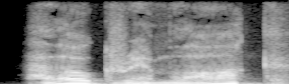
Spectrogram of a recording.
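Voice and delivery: loud, carrying voice calling out. Voicing a hidden voice calling from around the corner: unseen voice calling out. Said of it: "you hear a voice go".

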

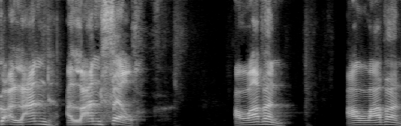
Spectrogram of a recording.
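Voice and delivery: Scottish accent. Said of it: "That would be about as Scottish as I can do".

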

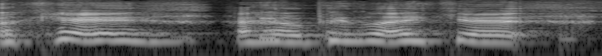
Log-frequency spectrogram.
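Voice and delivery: put-on exhausted voice. Imitating Bobby at the end of a remodel: imitating an exhausted Bobby. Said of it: "exhausted and his eyes twitching".

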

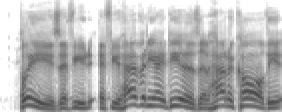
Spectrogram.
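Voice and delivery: mock radio announcer voice.

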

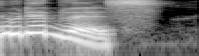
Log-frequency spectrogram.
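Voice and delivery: very high-pitched character voice. Voicing Barthen finding his door knocked in: voicing Barthen. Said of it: "he runs up to the house and he goes".

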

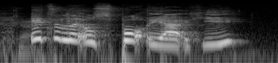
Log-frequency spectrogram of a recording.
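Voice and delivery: slow, high fake British accent drifting into Australian. Taking a turn in an accent game, saying the set sentence: put-on british accent sounding australian. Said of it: "That sounds Australian".

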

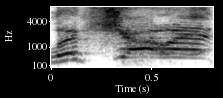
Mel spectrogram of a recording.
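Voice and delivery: high, loud, excited screaming. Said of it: "screamed it".

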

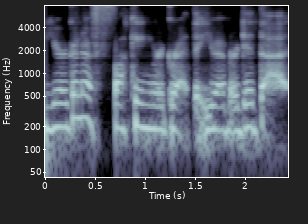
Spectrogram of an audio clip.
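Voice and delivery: put-on ice-cold, menacing tone. Retelling his reply after being screamed at, mimicking an ice-cold threat. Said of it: "he like turned ice cold and like looked at me and he was like".

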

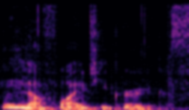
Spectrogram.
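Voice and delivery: dry, sarcastic whisper as an aside. Admitting you hardly know anything about the group being discussed, sarcastic. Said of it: "That sounds so sarcastic".

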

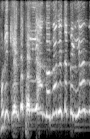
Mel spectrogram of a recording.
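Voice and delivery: imitated woman, angry and argumentative. Retelling how a quarreling woman answers when told not to fight: imitating a woman arguing angrily. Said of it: ""Espérate, no pelees"".

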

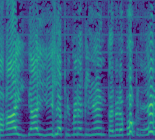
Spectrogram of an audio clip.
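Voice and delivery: emotional, about to cry. A character receiving her very first client, about to cry. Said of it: "voy a llorar".

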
